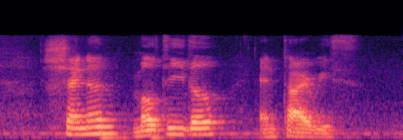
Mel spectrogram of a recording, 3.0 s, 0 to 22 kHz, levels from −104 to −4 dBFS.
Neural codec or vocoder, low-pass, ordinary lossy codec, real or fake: none; none; none; real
